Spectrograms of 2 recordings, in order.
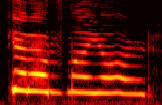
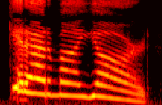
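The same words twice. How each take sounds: First: Put-on higher, louder shout, as told by Baby; Baby imitates her sister yelling; retold shout. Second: Higher, louder angry shout. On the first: Baby retelling her sister yelling at the pig, imitated shout. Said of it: "she was shouting". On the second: A narrator's reading. Eugenia shouting as she chases the pig, angry shout. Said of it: "shouted Eugenia".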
